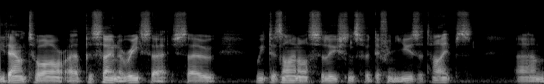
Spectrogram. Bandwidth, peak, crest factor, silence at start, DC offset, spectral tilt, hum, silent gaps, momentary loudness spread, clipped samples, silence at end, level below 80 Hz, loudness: 13.5 kHz; -6 dBFS; 20 dB; 0 s; under 0.1%; -4.5 dB/octave; none; none; 9 LU; under 0.1%; 0 s; -64 dBFS; -26 LUFS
